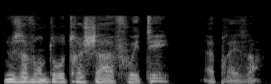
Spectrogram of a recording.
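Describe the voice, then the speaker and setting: A man's voice: low voice, little pitch movement, a little slow, slightly rough, no room sound, studio quality, voice pushed down, heavily acted. A man voicing a tall, stern and cold nobleman in an audiobook, curt and hard in his delivery.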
